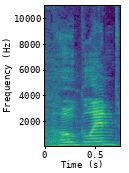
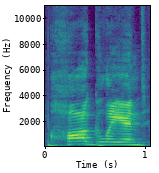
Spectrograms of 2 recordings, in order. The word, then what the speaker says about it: Hoagland: that is confusing chat my last name is pronounced Hoagland with a long o I say hogland in a self-deprecating way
